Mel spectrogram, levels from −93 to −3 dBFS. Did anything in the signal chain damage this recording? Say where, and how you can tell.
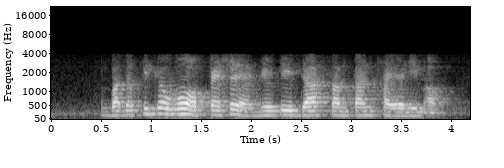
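Yes. The damage happens at the codec stage and runs through the whole clip, with the plainly audible buzzy, gravelly roughness of the GSM full-rate codec. The speech sits in a 150 Hz to 3.4 kHz telephone band with nothing above 3.8 kHz, consistent with the 13 kbps full-rate coder. The codec rebuilds the voice from a vocal-tract filter fed by a sparse, regularly spaced pulse excitation, and that coarse excitation produces the grainy texture.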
